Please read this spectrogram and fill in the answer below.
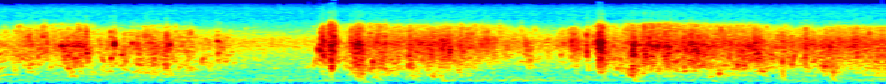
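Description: Lake water splashing and sloshing, with a sharper, louder splash a little over two seconds in and another at about four seconds.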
